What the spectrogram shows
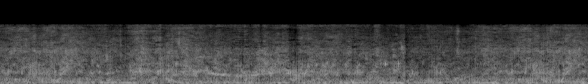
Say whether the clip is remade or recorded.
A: remade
